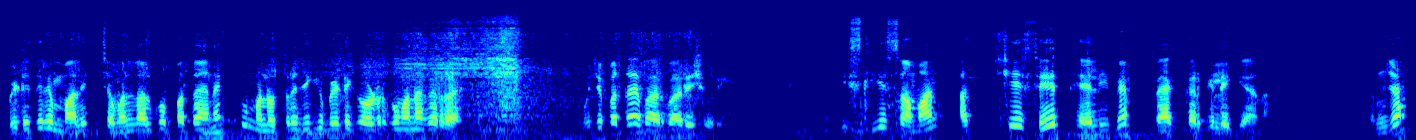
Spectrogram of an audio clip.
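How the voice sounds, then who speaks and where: Man playing an entitled, sharp-voiced rich brat. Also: mid-range voice, lively intonation, brisk, slight background noise, low-quality recording. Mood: impatient, threatening. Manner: brusque, commanding. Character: entitled, impatient rich man's son ordering by phone. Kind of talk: audio story character acting.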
